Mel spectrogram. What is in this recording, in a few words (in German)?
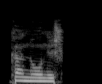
"kanonisch", German; adjectives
